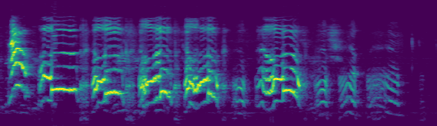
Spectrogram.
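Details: Puppies learning to howl: a run of high, wavering yelping howls with strong harmonics, about seven rising-and-falling bursts in quick succession, each under a second long, with a steady faint hum underneath.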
